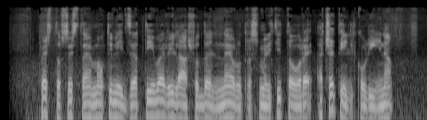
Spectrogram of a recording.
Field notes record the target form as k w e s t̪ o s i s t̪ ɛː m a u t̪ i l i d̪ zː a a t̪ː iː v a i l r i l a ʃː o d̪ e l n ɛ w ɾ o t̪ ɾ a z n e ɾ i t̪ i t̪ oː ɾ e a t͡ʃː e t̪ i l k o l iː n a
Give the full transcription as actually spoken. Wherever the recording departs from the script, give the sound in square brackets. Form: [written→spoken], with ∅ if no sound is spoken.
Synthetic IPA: k w e s t̪ o s i s t̪ ɛː m a u t̪ i l i d̪ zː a a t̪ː iː v a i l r i l a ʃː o d̪ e l n ɛ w ɾ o t̪ ɾ a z [n→m] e ɾ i t̪ i t̪ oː ɾ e a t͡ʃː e t̪ i l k o l iː n a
